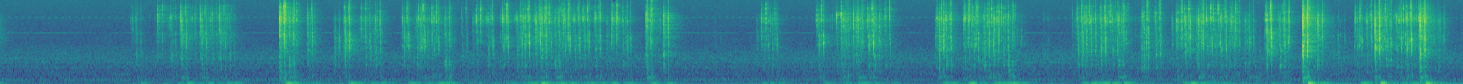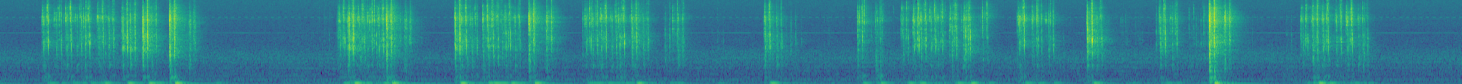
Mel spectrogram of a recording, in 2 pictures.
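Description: Computer keyboard typing: quick runs of keystrokes with short pauses between them.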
